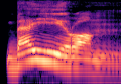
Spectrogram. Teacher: Xuddi ba'da qalqala qilgandek mimni qalqala qilmaymiz. Bayroma deb yo'q.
